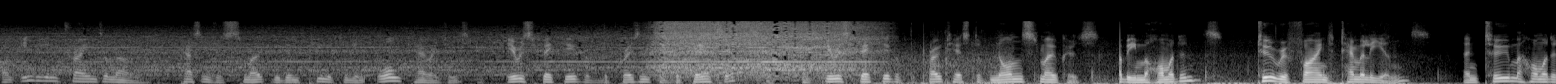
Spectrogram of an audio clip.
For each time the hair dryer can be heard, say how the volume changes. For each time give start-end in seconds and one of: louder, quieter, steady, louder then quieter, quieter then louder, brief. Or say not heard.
0.0-9.0 louder.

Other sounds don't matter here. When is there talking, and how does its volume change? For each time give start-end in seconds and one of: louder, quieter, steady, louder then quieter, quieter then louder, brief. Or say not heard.
0.0-15.5 louder.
